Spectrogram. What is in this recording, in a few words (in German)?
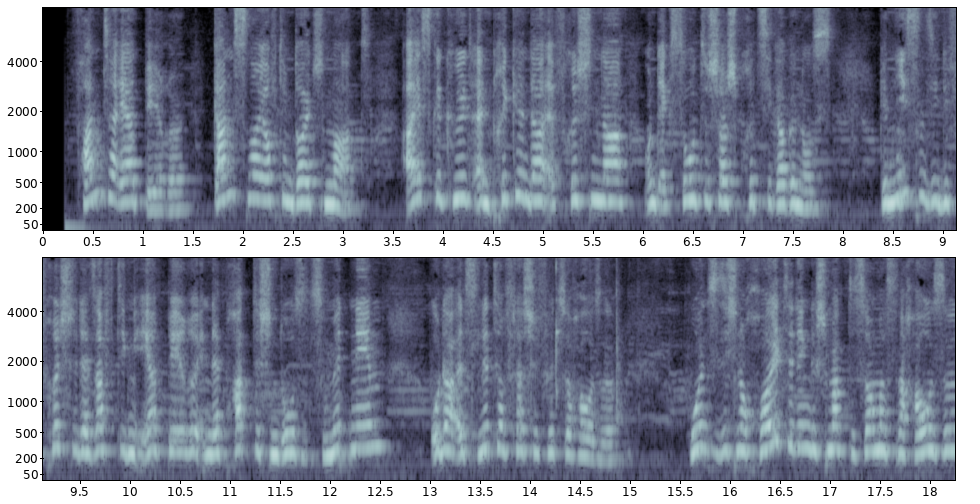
radiospot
